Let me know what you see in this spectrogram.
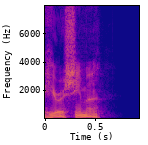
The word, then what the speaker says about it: Hiroshima: But then reading Hiroshima, I was like, or Hiroshima is, you know, how you would pronounce it more accurately.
